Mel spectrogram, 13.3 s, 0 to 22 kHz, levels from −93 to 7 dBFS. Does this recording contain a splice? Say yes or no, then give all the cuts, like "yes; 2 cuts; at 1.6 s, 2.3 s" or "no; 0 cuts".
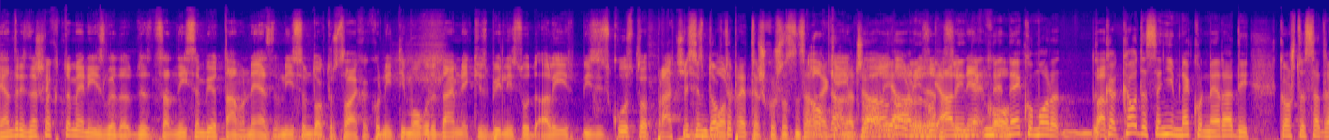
yes; 2 cuts; at 7.3 s, 9.3 s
